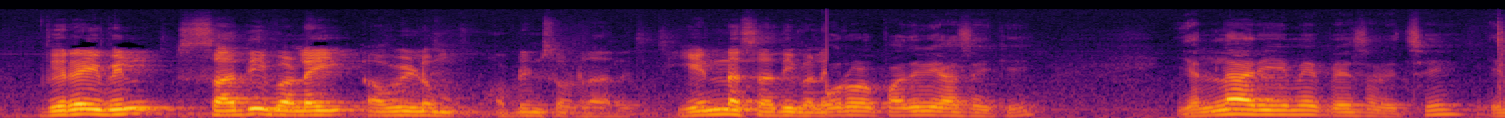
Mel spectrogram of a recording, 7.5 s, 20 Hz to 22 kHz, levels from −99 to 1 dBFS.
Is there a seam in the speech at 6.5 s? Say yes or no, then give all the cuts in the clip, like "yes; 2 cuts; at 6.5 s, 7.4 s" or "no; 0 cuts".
no; 1 cut; at 4.1 s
